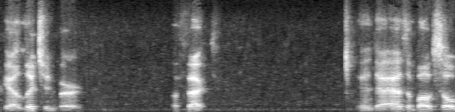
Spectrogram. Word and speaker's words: Lichtenberg: effect I think that's how you say it lichenberg yeah Lichtenberg effect and As Above So Below um the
